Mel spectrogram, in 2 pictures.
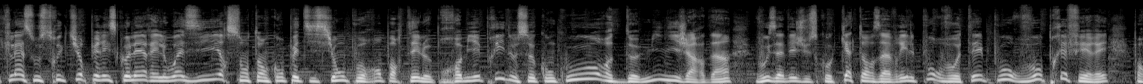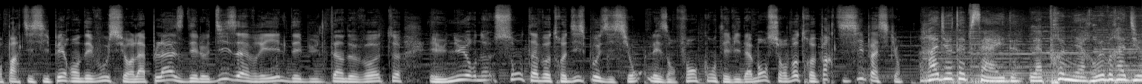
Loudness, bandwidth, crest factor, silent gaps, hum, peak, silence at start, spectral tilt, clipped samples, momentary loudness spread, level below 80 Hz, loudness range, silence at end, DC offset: -15 LUFS; 17.5 kHz; 14 dB; none; none; 0 dBFS; 0 s; -5.5 dB/octave; under 0.1%; 8 LU; -38 dBFS; 3 LU; 0 s; under 0.1%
